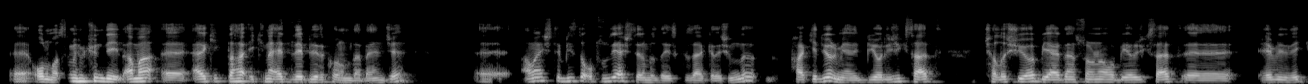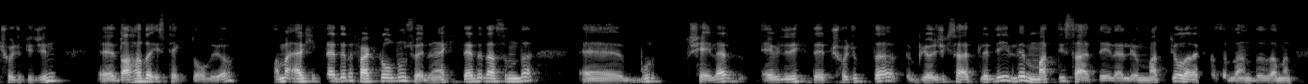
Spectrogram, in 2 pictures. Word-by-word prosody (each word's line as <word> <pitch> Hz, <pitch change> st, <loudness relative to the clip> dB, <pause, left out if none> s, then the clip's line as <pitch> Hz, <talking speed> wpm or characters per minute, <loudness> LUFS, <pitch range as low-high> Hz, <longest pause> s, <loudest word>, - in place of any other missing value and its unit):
eee, -, -, 0 dB
olması 125 Hz, +4 st, +3 dB
mümkün 145 Hz, +1 st, +6 dB
değil. 130 Hz, -4 st, +6 dB
Ama, 145 Hz, +4 st, +6 dB
eee, 105 Hz, -2 st, 0 dB
erkek 140 Hz, +3 st, +1 dB
daha 140 Hz, +1 st, +6 dB
ikna 130 Hz, +1 st, -1 dB
edilebilir 120 Hz, -1 st, +2 dB
konumda 95 Hz, -5 st, -2 dB
bence. 95 Hz, +1 st, -2 dB, 0.9 s
Eee, -, -, -5 dB, 0.3 s
ama 165 Hz, +1 st, +1 dB
işte 170 Hz, -4 st, -5 dB
biz 150 Hz, +1 st, -3 dB
de -, -, +3 dB
otuzlu 140 Hz, +5 st, -2 dB
yaşlarımızdayız 105 Hz, -11 st, -1 dB
kız 100 Hz, +1 st, -10 dB
arkadaşımla. 95 Hz, +4 st, -1 dB
Iıı, 180 Hz, -, -1 dB, 0.4 s
fark 115 Hz, +1 st, 0 dB
ediyorum 135 Hz, -1 st, +3 dB
yani 100 Hz, 0 st, -4 dB
biyolojik 115 Hz, +5 st, -1 dB
saat 120 Hz, -1 st, +1 dB, 0.4 s
çalışıyor. 130 Hz, +2 st, +1 dB
Bir 115 Hz, -, +3 dB
yerden 115 Hz, +1 st, +2 dB
sonra 120 Hz, 0 st, -2 dB
o 115 Hz, -2 st, -2 dB
biyolojik 110 Hz, +1 st, -1 dB
saat, 120 Hz, +2 st, 0 dB
eee, 100 Hz, -2 st, -2 dB, 0.3 s
evlilik, 110 Hz, +1 st, -2 dB
çocuk 115 Hz, -1 st, -6 dB
için, 145 Hz, -, -2 dB, 0.4 s
eee, 100 Hz, -1 st, +1 dB
daha 135 Hz, +7 st, +4 dB
da 145 Hz, -, +7 dB
istekli 105 Hz, -1 st, -6 dB
oluyor. 80 Hz, +1 st, -4 dB, 0.4 s
Ama -, -, +2 dB
erkeklerde 140 Hz, +4 st, +2 dB
de 175 Hz, -, -2 dB
farklı 140 Hz, 0 st, +4 dB
olduğunu 165 Hz, +3 st, +1 dB
söyledim. 105 Hz, -10 st, -1 dB
Erkeklerde 130 Hz, +7 st, 0 dB
de -, -, +5 dB
aslında, 140 Hz, +5 st, +2 dB, 0.5 s
eee, 95 Hz, 0 st, -1 dB
bu 140 Hz, +8 st, -5 dB, 0.3 s
şeyler 105 Hz, +8 st, +1 dB, 0.3 s
evlilik 125 Hz, +4 st, -1 dB
de 110 Hz, 0 st, -1 dB
çocuk 135 Hz, +3 st, -6 dB
da, 145 Hz, +2 st, +3 dB, 0.2 s
eee, 105 Hz, -, -10 dB
biyolojik 110 Hz, +4 st, -1 dB
saatle 125 Hz, +2 st, 0 dB
değil 175 Hz, -4 st, +1 dB
de 190 Hz, -, +6 dB
maddi 115 Hz, +1 st, +1 dB
saatle 100 Hz, -10 st, 0 dB
ilerliyor 100 Hz, 0 st, -2 dB
maddi 110 Hz, +7 st, -3 dB
olarak 120 Hz, -6 st, +4 dB
hazırlandığı 100 Hz, -1 st, -5 dB
zaman. 95 Hz, 0 st, -2 dB
120 Hz, 165 wpm, -23 LUFS, 105-140 Hz, 0.9 s, da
